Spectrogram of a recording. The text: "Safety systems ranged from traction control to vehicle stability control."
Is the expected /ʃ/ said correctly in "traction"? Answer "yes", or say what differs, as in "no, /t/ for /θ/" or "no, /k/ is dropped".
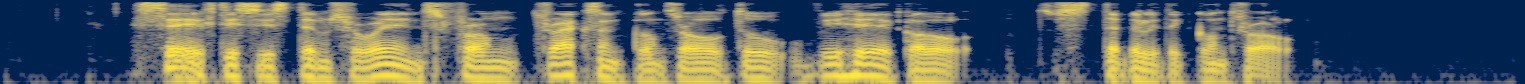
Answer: no, /s/ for /ʃ/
